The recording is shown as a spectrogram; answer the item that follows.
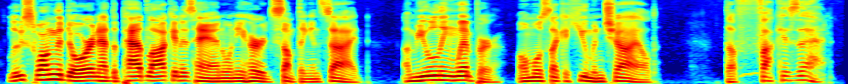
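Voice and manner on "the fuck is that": hushed muttering under the breath. Lou hears something inside the barn and speaks to himself, under his breath. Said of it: "Lou said to himself under his breath".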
